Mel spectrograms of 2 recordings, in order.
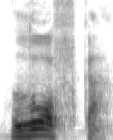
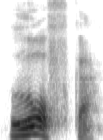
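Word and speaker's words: ловко: Now you may have noticed with this word here that I'm actually pronouncing the V more like an F. Listen again. Lovka.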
